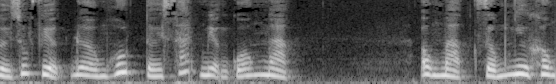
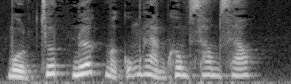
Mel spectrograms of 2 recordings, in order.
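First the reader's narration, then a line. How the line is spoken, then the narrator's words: Scolding. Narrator (Vietnamese): Mạc Đình Kiên mắng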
